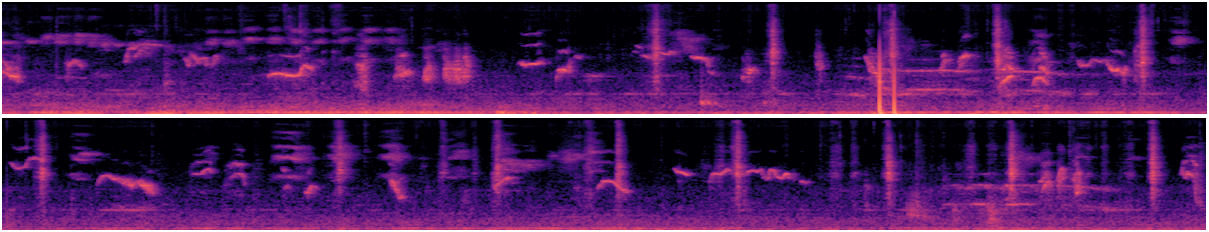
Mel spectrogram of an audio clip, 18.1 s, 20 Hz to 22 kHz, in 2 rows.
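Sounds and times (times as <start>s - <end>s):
bird chirping and whistling: 0.0s - 5.7s.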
